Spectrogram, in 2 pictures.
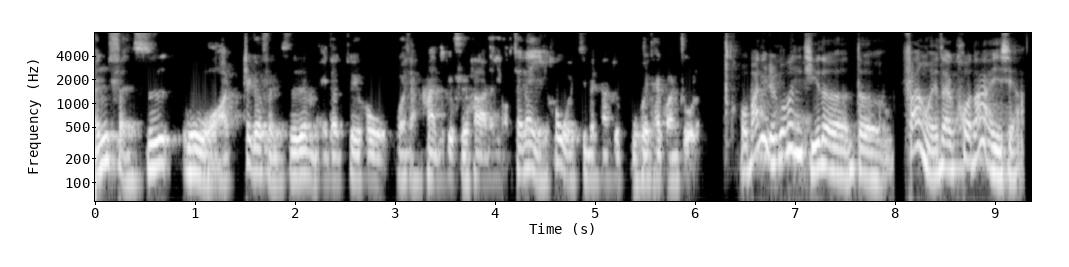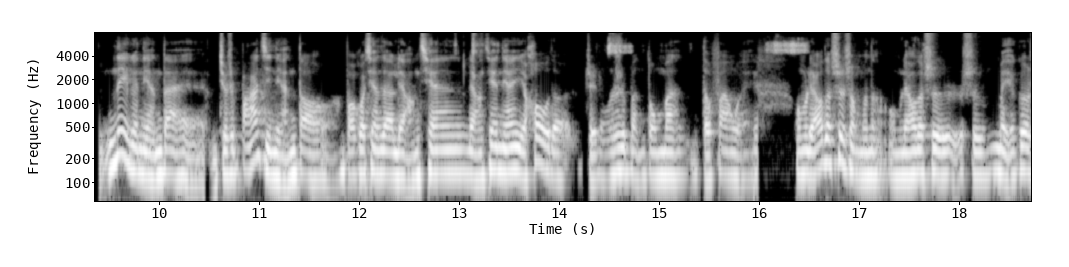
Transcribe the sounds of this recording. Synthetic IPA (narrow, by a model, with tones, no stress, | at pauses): ə˧˥nfə˨˩nsɹ̩˥wɔ̰˨˩ʈ͡ʂɤ˥˩ɡə˩fə˨˩nsɹ̩˥ɻə˥˩nme˧˥ɪd̪ə˧t͡swe˥˧ɪxo˥˩ʊwɔ˧˥ɕjɑ˨˩ŋkʰa˥˩nə˩jo˥˧ʊʂɻ̩˥˧xa˥˩d̪ə˧˩˥ɕjɛ˥˧nt͡sa˥˩ɪi˨˩xo˥˩ʊwɔ˨˩t͡ɕi˥pə˨˩nʂɑ˥˧ŋt͡ɕjo˥˩ʊpu˧˥xwe˥˧t̪ʰa˥˩ɪkwa˥nʈ͡ʂṵ˥˩lə˩ | wɔ˨˩pa˧˥ni˨˩ʈ͡ʂə˥ɡə˧wə˥˩nt̪ʰi˧˥d̪ə˧d̪ə˧fa˥˩nwe˧˥ɪt͡sa˥˧ɪkʰwɔ˥˧t̪a˥˧i˥˩ɕja̰˥˩ne˥˩ɡə˩njɛ˧˥nt̪a˥˩ɪt͡ɕjʊʂɻ̩˥˩pa˥t͡ɕi˨˩njɛ˧˥nt̪ɑ˥˧ʊpɑ˥ʊkʰwɔ˥˧ɕjɛ˧nt͡sa˥˩ɪljɑ˨˩ŋt͡ɕʰjɛ˥nljɑ˨˩ŋt͡ɕʰjɛ˥njɛ˧˥ni˨˩xo˥˩ʊd̪ə˩ʈ͡ʂɤ˥˩ʈ͡ʂʊ˨˩ŋɻ̩˥˩p̬ə˨˩nt̪ʊ˥˧ŋpa˥˩nd̪̥ə˩fa˥˩nwe˧˥ɪwɔ˨˩mə˦ljɑ˧˥ʊd̪ə˧ʂɻ̩˥˩ʂə˧˥nmə˧nə˩wɔ̰˨˩mə˦ljɑ˧˥ʊd̪ə˧ʂɻ̩˥˧ʂɻ̩˥˩me˨˩ɪɡə˧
